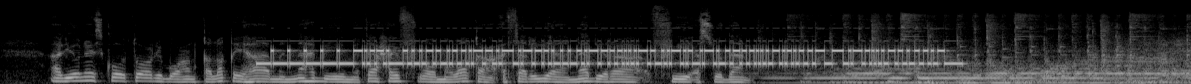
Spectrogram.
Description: RTTY (45.45 baud, 850 Hz shift), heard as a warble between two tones, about 1410 Hz centre. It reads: PACIENTE QUE RECEBEU RADIOTERAPIA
